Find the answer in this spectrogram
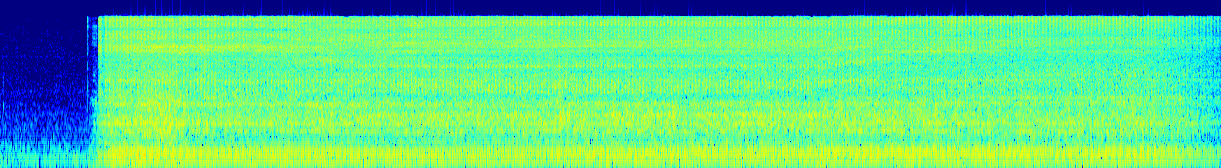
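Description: Portable medical suction machine (aspirator) switched on about a second in and running steadily: an even motor hum under a hiss. It fades away near the end.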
